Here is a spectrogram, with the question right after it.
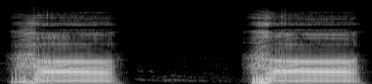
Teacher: ہا یہ انتہائی حلق سے ادا ہوگا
